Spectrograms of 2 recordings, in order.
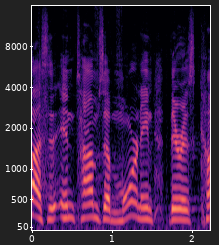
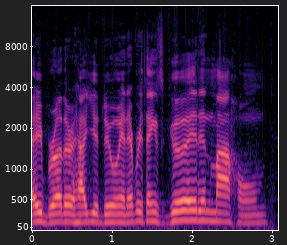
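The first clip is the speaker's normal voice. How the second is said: fake, put-on churchy voice; 7 semitones lower than usual. Imitating churchgoers greeting each other at church: put-on religious voice. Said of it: "we get our religious voice on".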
